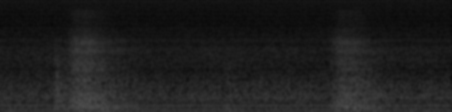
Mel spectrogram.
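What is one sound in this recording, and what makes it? A man breathes out slowly and deeply close to a microphone.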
